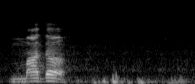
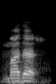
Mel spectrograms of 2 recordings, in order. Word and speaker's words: mother: We should not pronounce mother, father, sister, sister, brother. Okay. Its correct pronunciation is mother, father, sister, brother. Okay, here also this R is silent.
